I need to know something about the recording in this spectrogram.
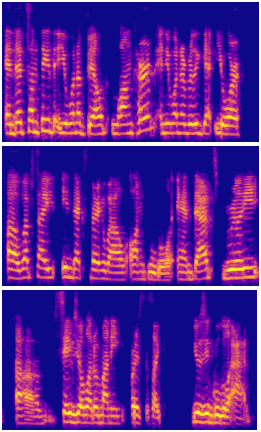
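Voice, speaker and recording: A woman whose first language is Serbian, talking as an interview guest in quick, rambling speech full of "like" and restarts. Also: on the low side, steady tone, no echo, dull audio. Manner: fast, rambling, many fillers and restarts. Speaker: guest, translation agency founder. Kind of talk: casual podcast interview.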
